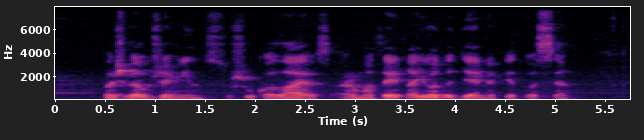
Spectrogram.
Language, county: Lithuanian, Utena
